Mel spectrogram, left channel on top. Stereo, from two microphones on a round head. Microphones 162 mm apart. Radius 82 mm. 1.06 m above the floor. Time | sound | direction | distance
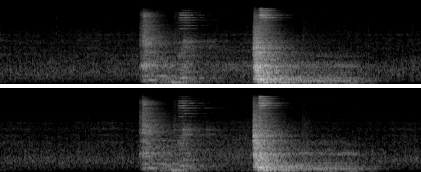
1.4 | a door slam | 25° right (ahead or behind) | 1.2 m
